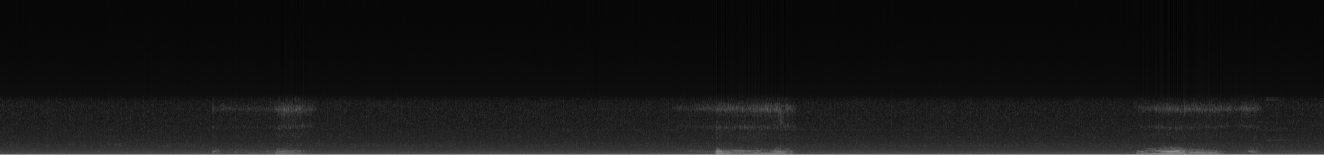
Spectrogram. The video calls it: Boston Terrier Snoring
